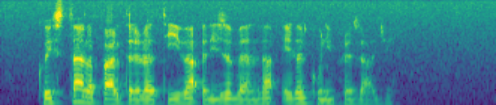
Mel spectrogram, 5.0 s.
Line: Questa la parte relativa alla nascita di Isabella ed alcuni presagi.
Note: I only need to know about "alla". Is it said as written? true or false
false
